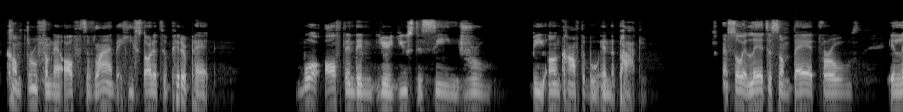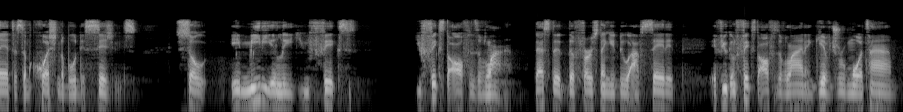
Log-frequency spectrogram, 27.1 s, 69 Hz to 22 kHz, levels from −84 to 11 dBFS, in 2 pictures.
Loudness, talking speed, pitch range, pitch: -22 LUFS, 155 wpm, 95-105 Hz, 95 Hz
